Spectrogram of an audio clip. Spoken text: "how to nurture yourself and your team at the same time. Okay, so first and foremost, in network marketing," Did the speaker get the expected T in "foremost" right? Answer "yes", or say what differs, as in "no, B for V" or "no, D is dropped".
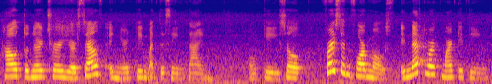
yes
